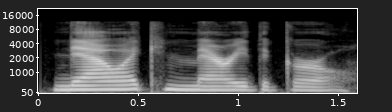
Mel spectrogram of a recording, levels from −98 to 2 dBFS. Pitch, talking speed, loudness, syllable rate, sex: 175 Hz, 225 wpm, -18 LUFS, 4.8 syllables/s, female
